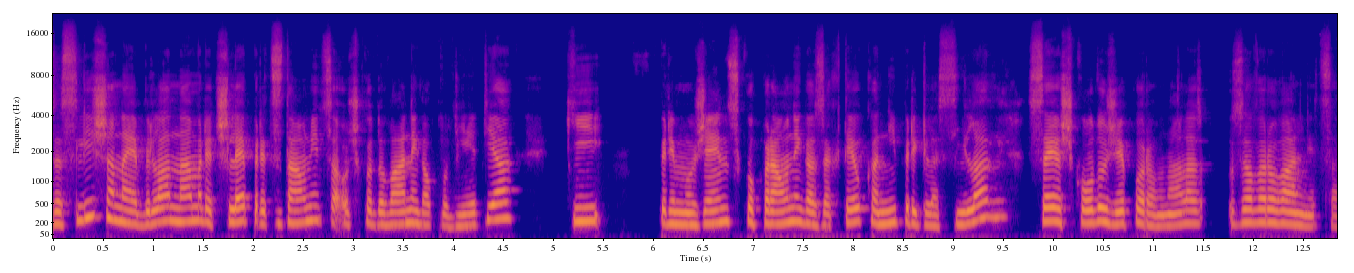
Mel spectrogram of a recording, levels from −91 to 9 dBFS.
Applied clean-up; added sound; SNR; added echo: neural mask model Resemble Enhance denoiser.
